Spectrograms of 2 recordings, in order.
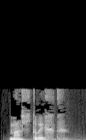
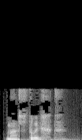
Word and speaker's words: Maastricht: Maastricht. Maastricht.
